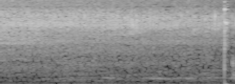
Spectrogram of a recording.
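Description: Vegetable omelette mixture hits hot oil on a stove and sends up a loud, steady hiss of frying. The sizzle stays close and even throughout, and a small clatter sounds near the end.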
